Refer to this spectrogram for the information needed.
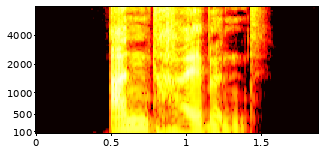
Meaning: present participle of antreiben
- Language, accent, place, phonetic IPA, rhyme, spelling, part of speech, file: German, Germany, Berlin, [ˈanˌtʁaɪ̯bn̩t], -antʁaɪ̯bn̩t, antreibend, verb, De-antreibend.ogg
